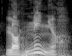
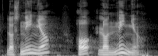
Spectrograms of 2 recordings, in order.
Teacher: el fonema S, pues tiene un alófono S, tiene un alófono H, una aspiración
